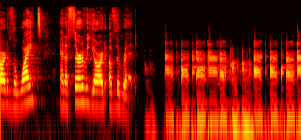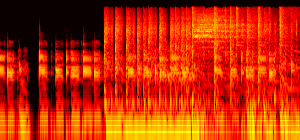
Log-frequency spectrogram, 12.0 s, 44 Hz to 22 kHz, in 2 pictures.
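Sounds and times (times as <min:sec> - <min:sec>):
bass guitar line: 0:02.8 - 0:12.0
plucked guitar notes: 0:02.9 - 0:12.0.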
